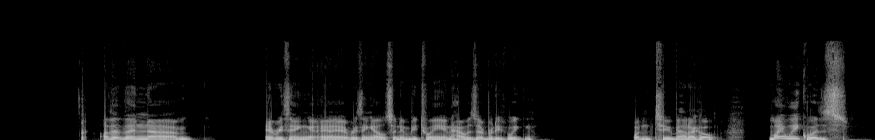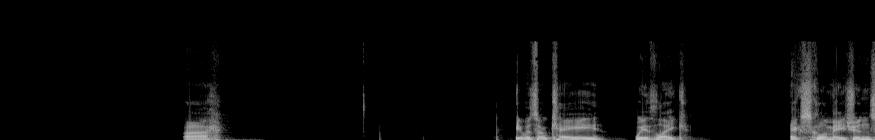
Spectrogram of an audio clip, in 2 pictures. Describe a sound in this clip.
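A middle-aged man talks with animation into a close microphone, in bursts with pauses.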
